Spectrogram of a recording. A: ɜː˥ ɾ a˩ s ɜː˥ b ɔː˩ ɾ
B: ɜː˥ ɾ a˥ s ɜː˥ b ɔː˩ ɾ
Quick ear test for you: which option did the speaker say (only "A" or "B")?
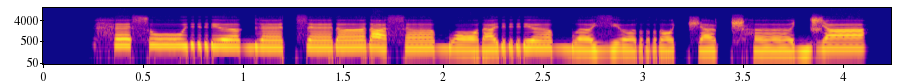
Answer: A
